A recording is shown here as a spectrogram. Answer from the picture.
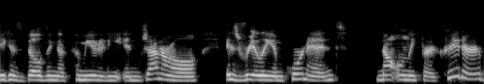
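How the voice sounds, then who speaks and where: A woman with an ordinary speaking voice, fairly high pitch, ordinary pitch variation and a fairly quick pace. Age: 20s. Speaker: chronic illness advocate and content creator. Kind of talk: casual chat.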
